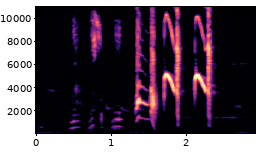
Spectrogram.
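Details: Pied myna giving soft low mumbling notes, then loud sliding whistles and harsh drawn-out notes in quick succession, with a faint steady hum beneath.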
